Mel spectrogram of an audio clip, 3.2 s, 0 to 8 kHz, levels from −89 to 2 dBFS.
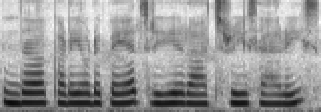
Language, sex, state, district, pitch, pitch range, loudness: Tamil, female, Tamil Nadu, Nilgiris, 255 Hz, 250-260 Hz, -12 LUFS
